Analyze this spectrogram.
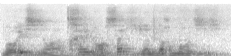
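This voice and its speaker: A man's voice: medium pitch, expressive, brisk, roomy sound, background noise. A man, a parish priest, giving an informal talk to an audience, conversational and emphatic, full of fillers and restarts.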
